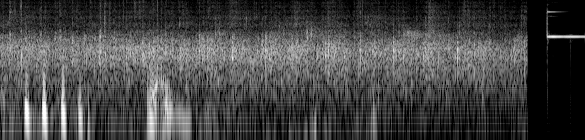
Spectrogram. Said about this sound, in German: Ich glaube, da kann man mal einen kleinen Applaus zwischendurch.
